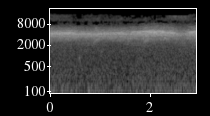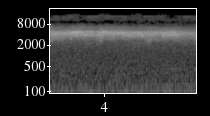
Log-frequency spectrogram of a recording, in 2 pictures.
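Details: A continuous, piercing shrill from male cicadas on a Japanese summer day, produced by the tymbal organs. The hissing drone holds one high pitch and gently wavers in intensity throughout.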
